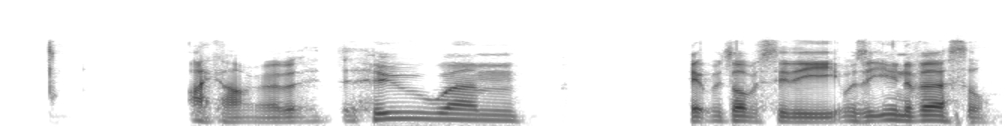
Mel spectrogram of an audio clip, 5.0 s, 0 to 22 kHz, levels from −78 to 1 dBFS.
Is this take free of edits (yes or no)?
yes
